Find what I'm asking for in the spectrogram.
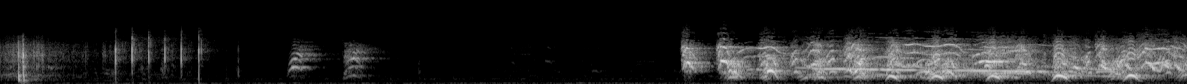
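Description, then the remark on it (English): A few sharp, excited dog barks and yips, a pause, then a sustained frenzy of overlapping barking, whining and howling from several dogs, loud and continuous. “Where was I? Oh, yes, dogs.”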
